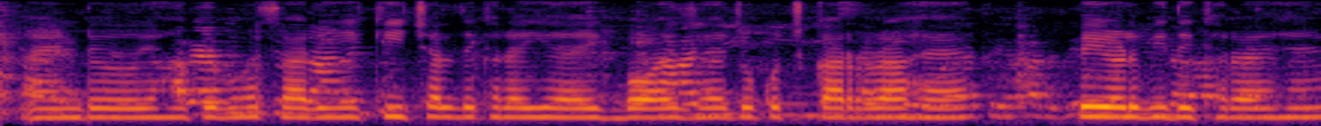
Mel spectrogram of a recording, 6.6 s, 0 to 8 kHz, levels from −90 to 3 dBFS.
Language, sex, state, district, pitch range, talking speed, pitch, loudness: Hindi, female, Uttar Pradesh, Jalaun, 215-230 Hz, 210 wpm, 220 Hz, -27 LUFS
